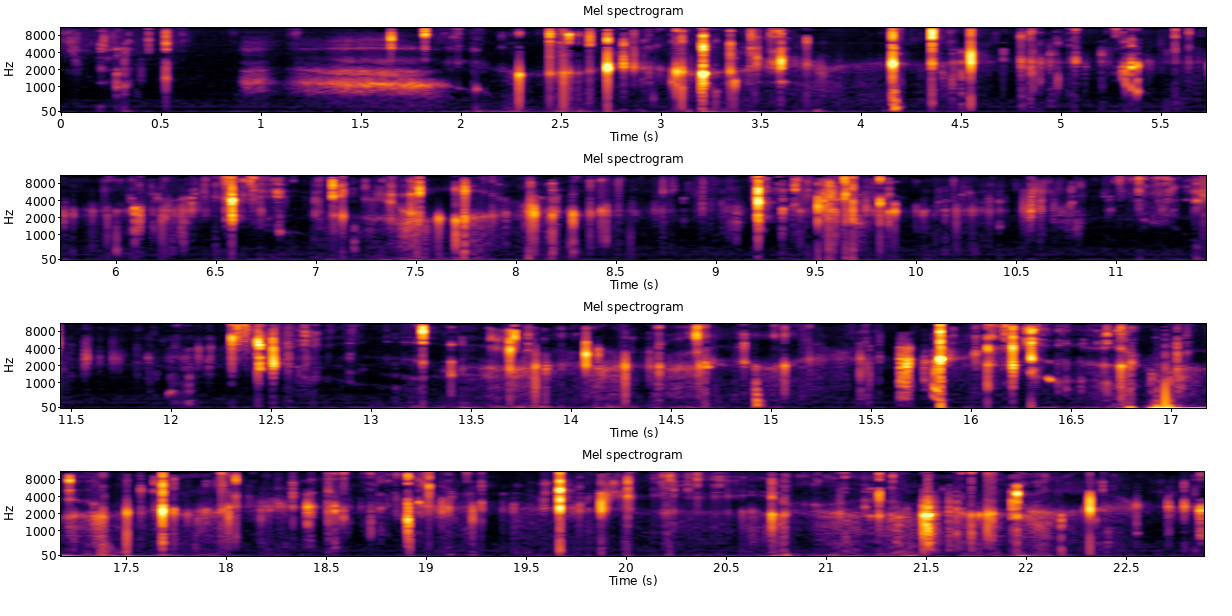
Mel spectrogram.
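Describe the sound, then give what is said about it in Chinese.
Someone eats food, chewing and crunching steadily with many small, crisp clicks and crackles at a quiet level, continuing throughout with no talk. “我要吃了。”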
